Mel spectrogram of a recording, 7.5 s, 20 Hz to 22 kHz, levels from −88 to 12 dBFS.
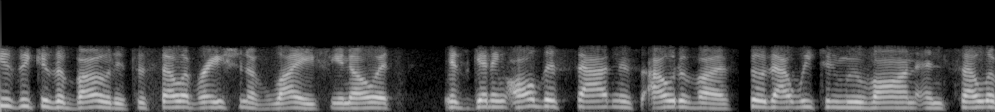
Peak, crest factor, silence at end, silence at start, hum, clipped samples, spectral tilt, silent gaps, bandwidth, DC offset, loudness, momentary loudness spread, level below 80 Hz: -2 dBFS; 14 dB; 0 s; 0 s; none; under 0.1%; -10.5 dB/octave; none; 4.1 kHz; under 0.1%; -17 LUFS; 5 LU; -64 dBFS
